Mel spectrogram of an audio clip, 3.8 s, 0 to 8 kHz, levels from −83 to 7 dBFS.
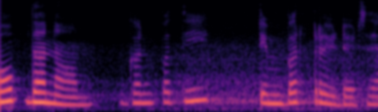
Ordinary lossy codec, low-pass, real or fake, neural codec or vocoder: none; none; real; none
